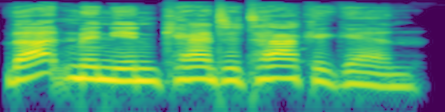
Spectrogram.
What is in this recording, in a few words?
Female Dryad ERROR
